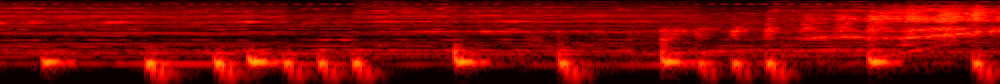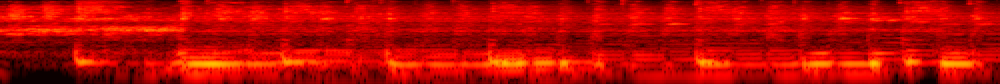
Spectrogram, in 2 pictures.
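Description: An electric bass guitar played along to an electronic drum-and-bass backing track. Sparse, short low notes open, then a rising sweep about four seconds in leads into the full beat with fast ticking hi-hats.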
